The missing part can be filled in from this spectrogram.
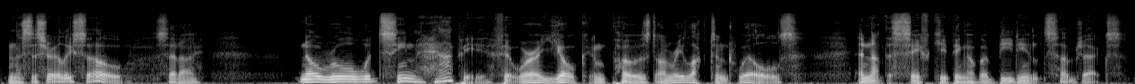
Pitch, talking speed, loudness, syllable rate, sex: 95 Hz, 135 wpm, -19 LUFS, 4.4 syllables/s, male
